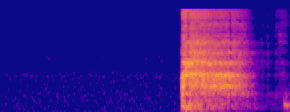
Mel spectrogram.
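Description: Dead silence, then near the end a man's short, breathy sigh lasting about half a second, as he pauses while thinking over his answer.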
